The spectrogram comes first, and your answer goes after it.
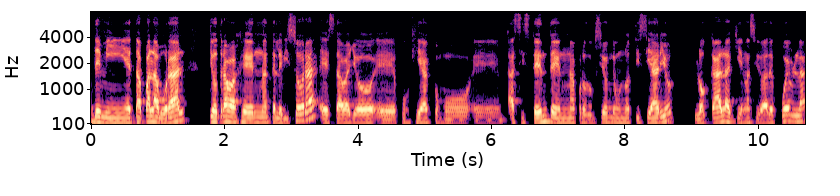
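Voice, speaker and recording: In a dry, close sound with no echo, a man speaks at a medium pitch and moderate pace with ordinary pitch variation. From Mexico, Veracruz. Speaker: photographer and artist. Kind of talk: interview. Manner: hesitant, many fillers.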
